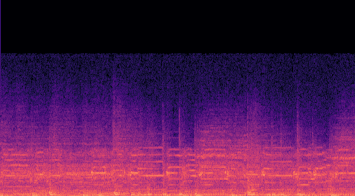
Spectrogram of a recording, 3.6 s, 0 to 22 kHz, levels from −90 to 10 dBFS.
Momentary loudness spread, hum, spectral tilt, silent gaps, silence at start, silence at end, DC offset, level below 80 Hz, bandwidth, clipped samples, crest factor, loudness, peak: 1 LU; none; -5 dB/octave; none; 0 s; 0 s; under 0.1%; -34 dBFS; 13 kHz; under 0.1%; 14 dB; -14 LUFS; -2 dBFS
